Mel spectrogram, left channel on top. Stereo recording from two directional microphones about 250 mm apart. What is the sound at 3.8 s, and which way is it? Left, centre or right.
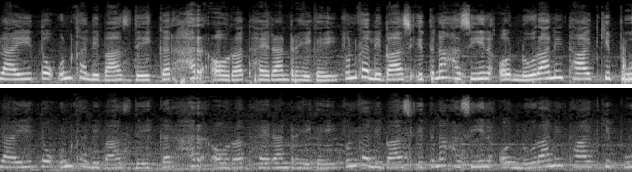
A woman's voice, left.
